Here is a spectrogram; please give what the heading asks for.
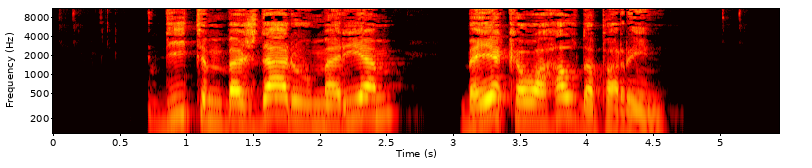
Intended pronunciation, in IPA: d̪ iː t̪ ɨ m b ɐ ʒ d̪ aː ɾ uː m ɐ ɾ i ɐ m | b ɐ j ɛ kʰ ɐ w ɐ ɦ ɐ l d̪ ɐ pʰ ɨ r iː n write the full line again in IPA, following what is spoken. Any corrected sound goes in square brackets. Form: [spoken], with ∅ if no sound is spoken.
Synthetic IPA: d̪ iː t̪ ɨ m b ɐ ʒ d̪ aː ɾ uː m ɐ ɾ [j] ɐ m | b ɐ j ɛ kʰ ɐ w ɐ ɦ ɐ l d̪ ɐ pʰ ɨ r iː n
